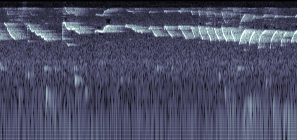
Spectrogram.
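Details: Among many other birds, a female white-eye in breeding condition calls a male with high, thin chirps that speed into a rapid, evenly pulsed twittering trill.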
